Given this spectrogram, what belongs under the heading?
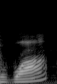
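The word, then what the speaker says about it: は: So kind of like how we use wa or ha, and we say wa.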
